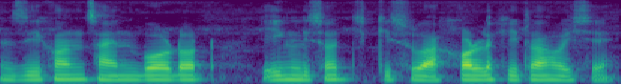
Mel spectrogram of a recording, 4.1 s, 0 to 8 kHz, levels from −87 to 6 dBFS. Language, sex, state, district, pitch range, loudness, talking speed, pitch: Assamese, male, Assam, Hailakandi, 105-110 Hz, -21 LUFS, 115 wpm, 110 Hz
